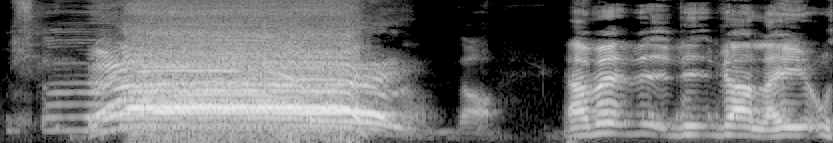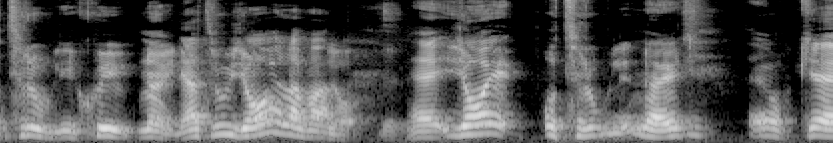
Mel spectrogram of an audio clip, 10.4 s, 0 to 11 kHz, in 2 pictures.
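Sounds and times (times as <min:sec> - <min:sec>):
group of people shouting together: 0:00.3 - 0:02.6
speech: 0:03.6 - 0:10.4.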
